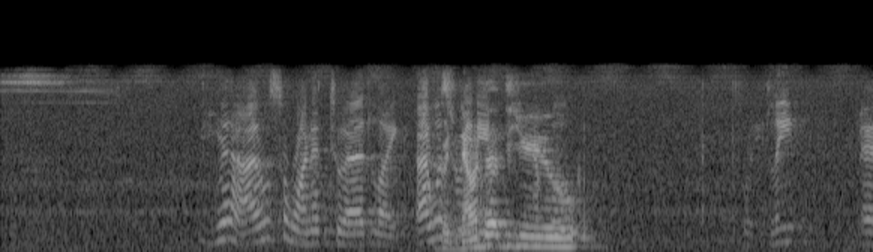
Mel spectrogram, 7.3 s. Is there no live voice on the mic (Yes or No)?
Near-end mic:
No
